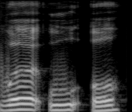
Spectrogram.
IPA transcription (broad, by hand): w, u, o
